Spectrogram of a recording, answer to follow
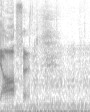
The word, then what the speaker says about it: often: the letter t but it is actually a silent t oh often it's supposed to be often one i used to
